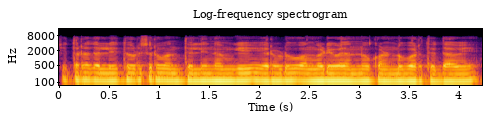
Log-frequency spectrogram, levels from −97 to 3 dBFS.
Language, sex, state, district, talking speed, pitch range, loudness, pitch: Kannada, male, Karnataka, Bidar, 115 wpm, 115-125 Hz, -13 LUFS, 120 Hz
